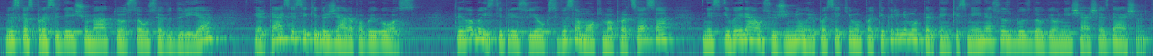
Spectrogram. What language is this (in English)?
Lithuanian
